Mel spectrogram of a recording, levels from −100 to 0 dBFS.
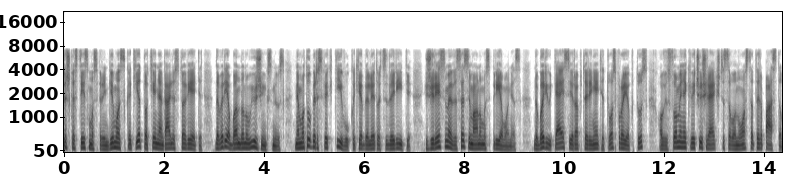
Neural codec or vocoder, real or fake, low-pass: codec, 16 kHz, 2 kbps, FunCodec, trained on LibriTTS, 25 frames a second; fake; 7.2 kHz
